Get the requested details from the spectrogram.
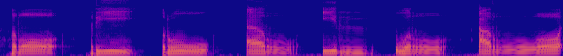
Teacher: Ro itu dia bergetar, tapi bukan dengan karakter getaran yang berlebihan. Ada getarannya, tapi bukan getaran sebagaimana kita melafalkan huruf R. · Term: takrir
